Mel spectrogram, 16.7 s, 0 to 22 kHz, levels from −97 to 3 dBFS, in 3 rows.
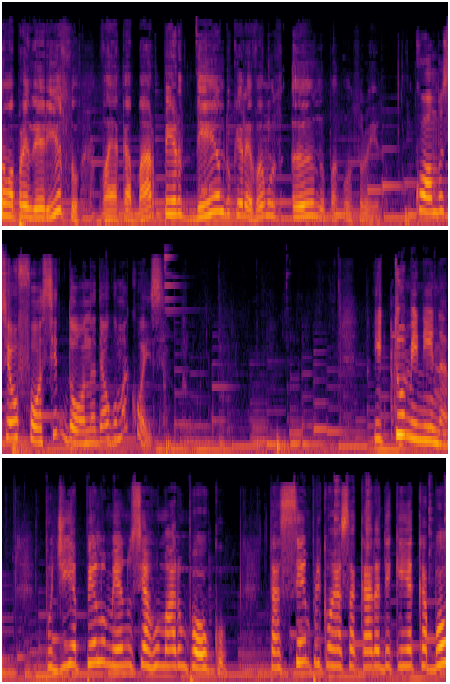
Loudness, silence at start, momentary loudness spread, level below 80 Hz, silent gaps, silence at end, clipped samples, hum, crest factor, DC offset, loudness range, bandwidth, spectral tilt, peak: -25 LUFS; 0 s; 17 LU; -44 dBFS; none; 0 s; under 0.1%; none; 20 dB; under 0.1%; 8 LU; 15 kHz; -5.5 dB/octave; -6 dBFS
